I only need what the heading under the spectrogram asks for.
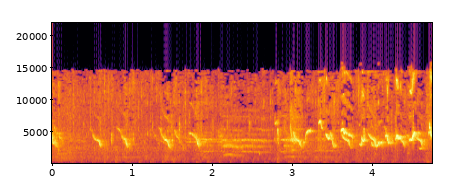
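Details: Male lemon-bellied white-eye of the Lombok voice, played to provoke a silent male: sparse high chirps at first, building to a fast burst of shrill downward-sweeping notes over faint background hiss.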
